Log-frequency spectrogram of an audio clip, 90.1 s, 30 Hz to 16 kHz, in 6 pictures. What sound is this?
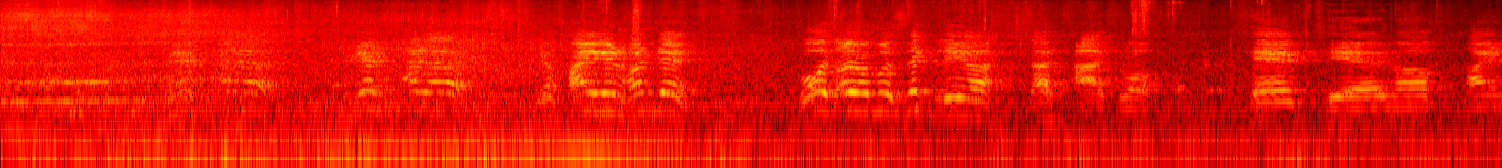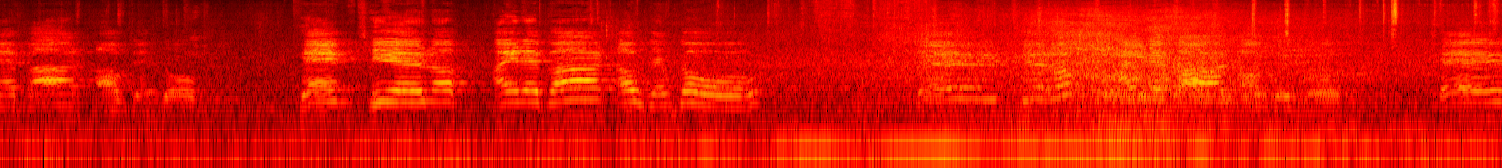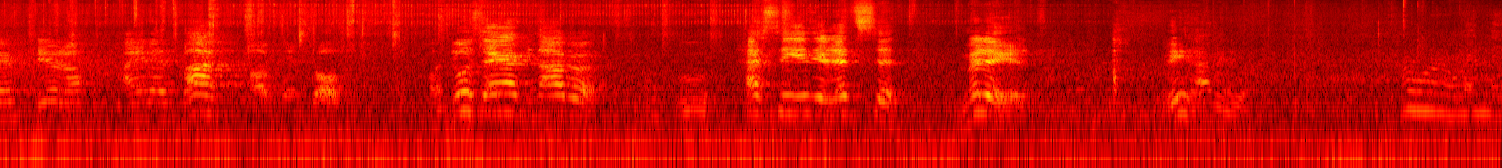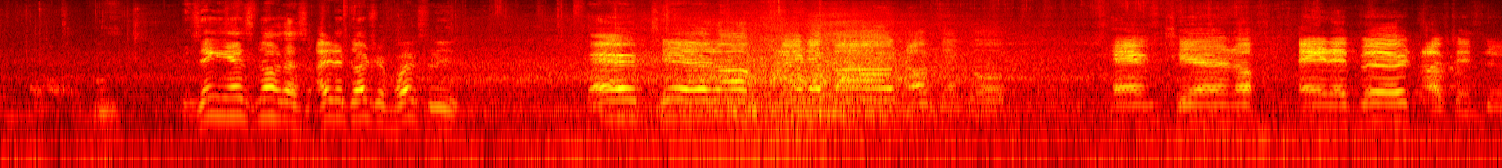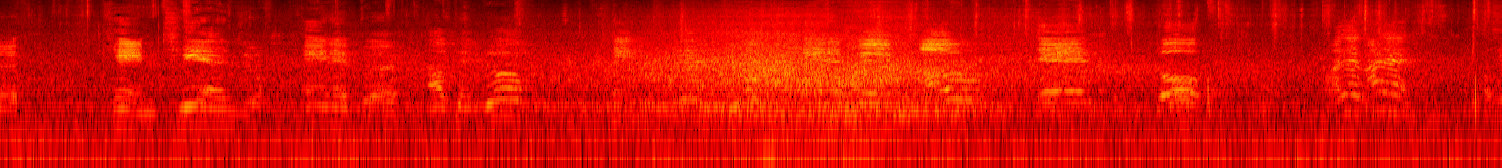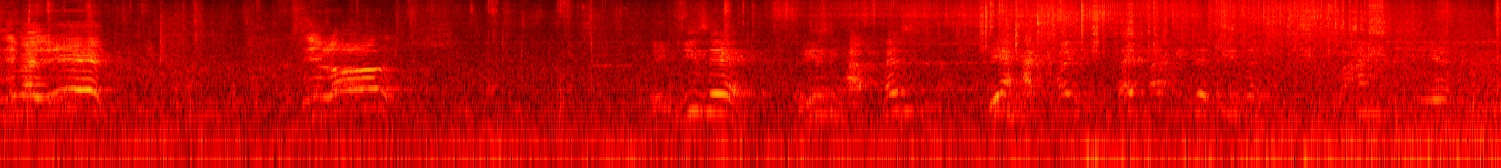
Place: Berlin Germany
Time: December 2006, 22 h
Mic: Schoeps CCM 5lg Cardioid
Rec: Sound Devices 722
